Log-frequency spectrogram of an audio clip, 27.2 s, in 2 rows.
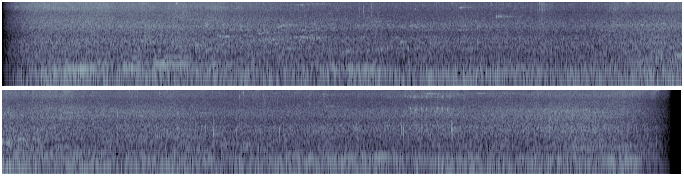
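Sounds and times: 
Hong Kong city ambience: 0:00.0 - 0:27.0.

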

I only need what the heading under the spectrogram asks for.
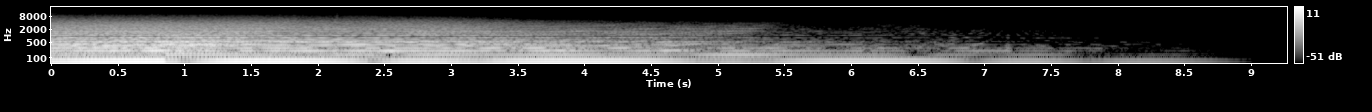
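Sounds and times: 
instrumental music: 0:00.0 - 0:06.7.

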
